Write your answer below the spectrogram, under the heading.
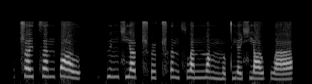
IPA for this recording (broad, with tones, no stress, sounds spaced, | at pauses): ʈ͡ʂ a˦ ɪ̯ t͡s a˦ n p ɑ˥˨ ʊ̯ | p y˦ n ɕ j ä˦ ʈ͡ʂʰ ɻ̩˨ ʈ͡ʂʰ ə˥˨ n s w a˦ n n̪ ɑ˥˨ ŋ n̪ ɤ˩ t̪ j ɛ˨˦ ɕ j ɑ˨˦ ʊ̯ p w ä˨˦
